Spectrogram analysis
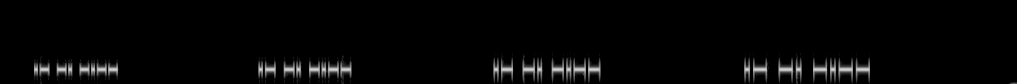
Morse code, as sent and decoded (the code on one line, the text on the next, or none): .- -. -.-- / .- -. -.-- / .- -. -.-- / .- -. -.--
ANY ANY ANY ANY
